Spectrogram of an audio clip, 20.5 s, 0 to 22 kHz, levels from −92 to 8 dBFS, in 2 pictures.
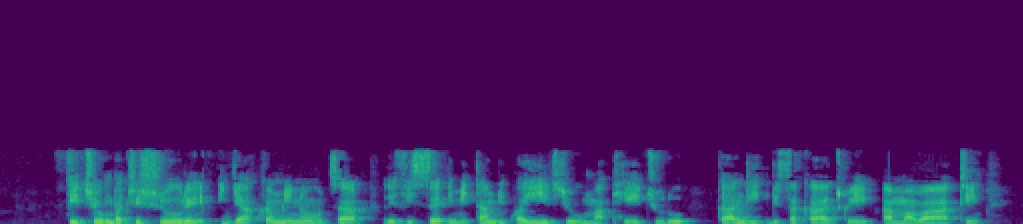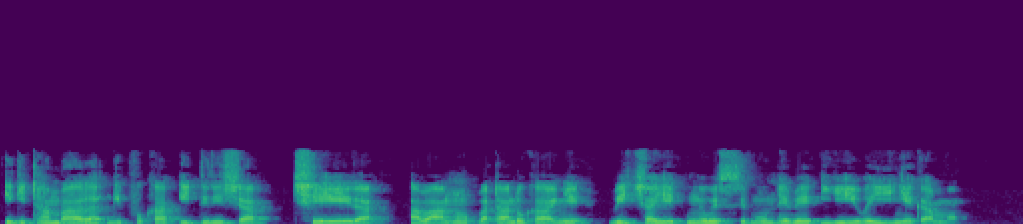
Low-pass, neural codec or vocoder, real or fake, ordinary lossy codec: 7.2 kHz; none; real; MP3, 48 kbps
